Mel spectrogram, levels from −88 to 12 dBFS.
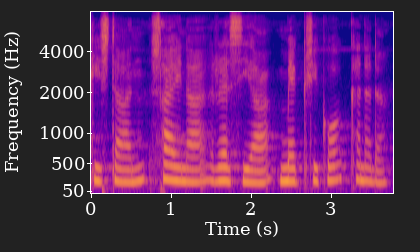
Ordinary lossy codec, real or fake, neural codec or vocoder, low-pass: none; real; none; none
